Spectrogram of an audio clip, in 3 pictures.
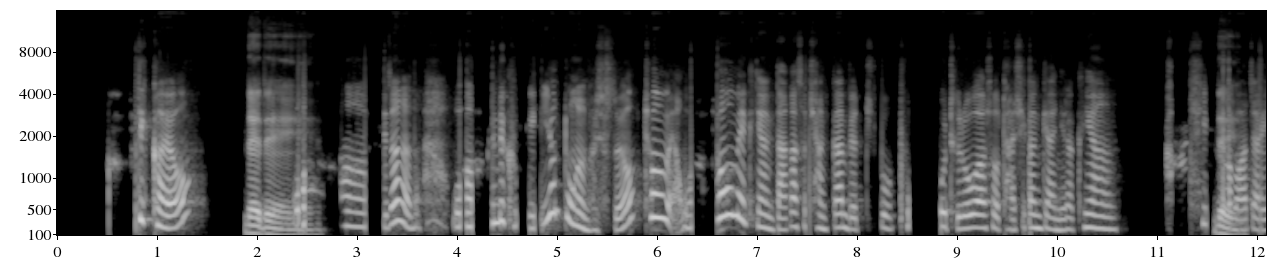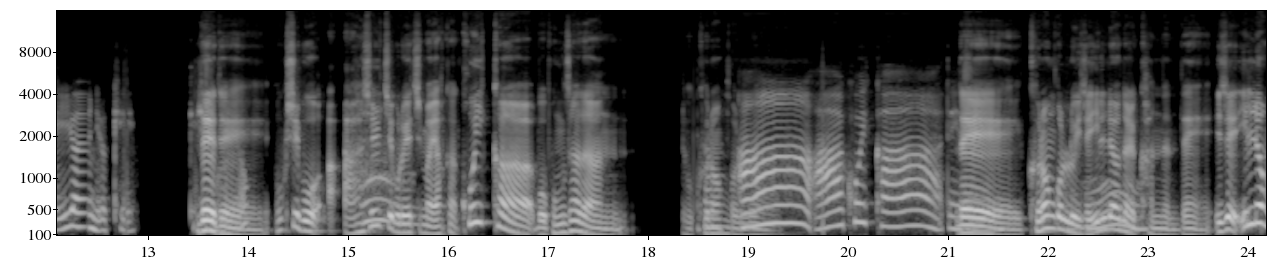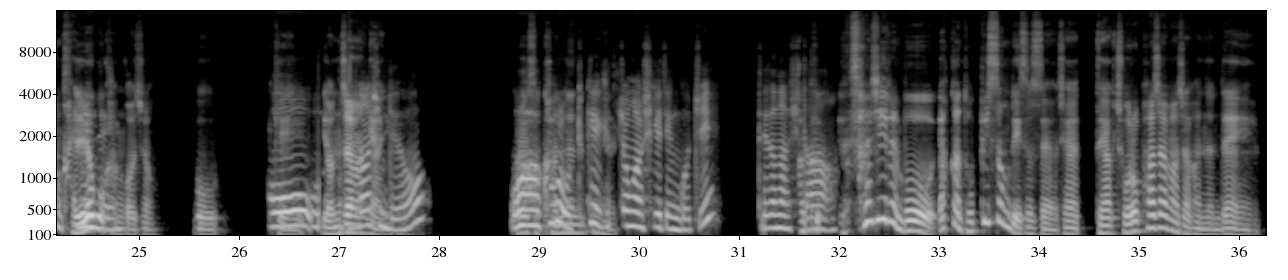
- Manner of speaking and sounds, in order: other background noise; gasp; tapping
- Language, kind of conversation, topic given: Korean, podcast, 당신을 가장 성장하게 만든 경험은 무엇인가요?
